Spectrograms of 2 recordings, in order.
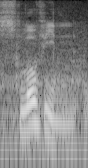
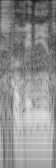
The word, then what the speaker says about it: Slovene: Um, we can refer to it as Slovenian, but also I've heard Slovin, which is correct? I think both are correct, actually. Okay. So, we've been using Slovenian so far.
